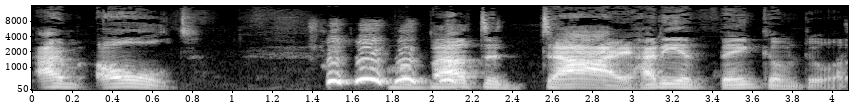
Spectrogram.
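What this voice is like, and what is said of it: Imitates another person's voice, poorly. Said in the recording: “that's a terrible Gilbert Godfrey impersonation”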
